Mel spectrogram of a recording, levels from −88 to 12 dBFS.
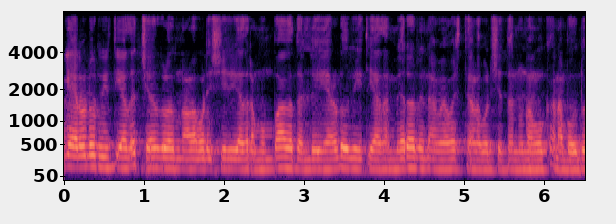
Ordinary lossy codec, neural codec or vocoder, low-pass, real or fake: none; codec, 16 kHz in and 24 kHz out, 2.2 kbps, FireRedTTS-2 codec; 7.2 kHz; fake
